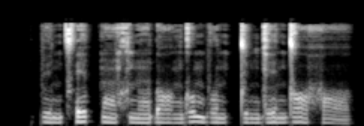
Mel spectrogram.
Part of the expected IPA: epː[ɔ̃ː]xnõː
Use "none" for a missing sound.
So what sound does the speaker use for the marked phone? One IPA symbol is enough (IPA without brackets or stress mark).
ɔ̃ː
